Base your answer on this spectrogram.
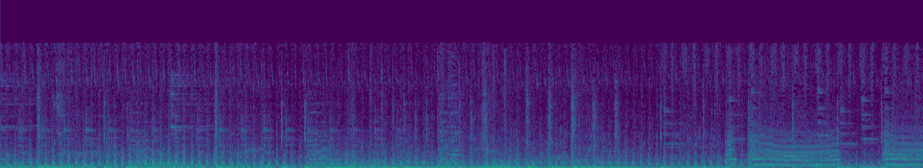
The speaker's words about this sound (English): Like the helicopter's taken off from the water.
